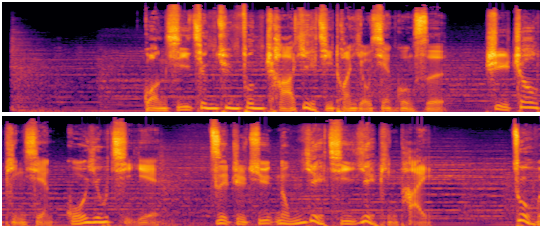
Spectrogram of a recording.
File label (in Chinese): 男-专题-茶业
